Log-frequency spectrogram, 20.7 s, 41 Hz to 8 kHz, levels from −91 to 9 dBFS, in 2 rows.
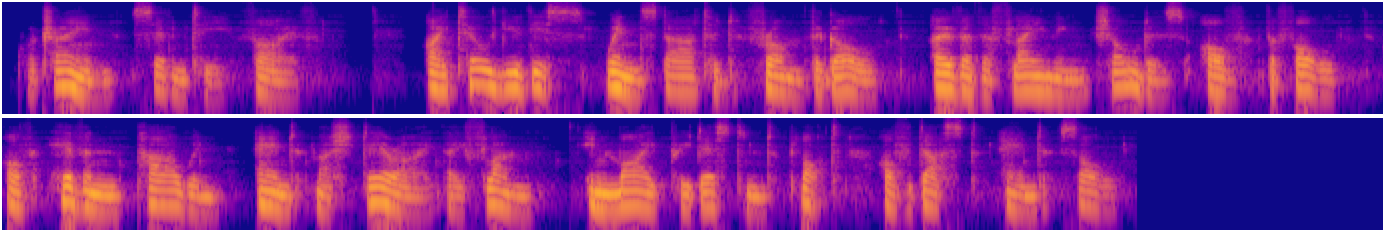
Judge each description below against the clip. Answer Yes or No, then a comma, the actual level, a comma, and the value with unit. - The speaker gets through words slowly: Yes, slow, 95 wpm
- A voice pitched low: Yes, low, 120 Hz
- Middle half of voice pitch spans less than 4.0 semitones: No, average, 4.3 semitones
